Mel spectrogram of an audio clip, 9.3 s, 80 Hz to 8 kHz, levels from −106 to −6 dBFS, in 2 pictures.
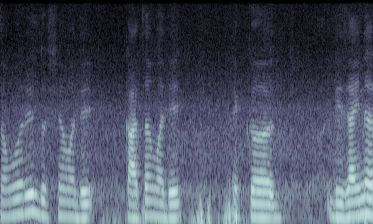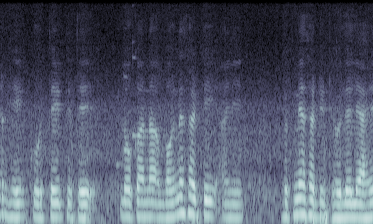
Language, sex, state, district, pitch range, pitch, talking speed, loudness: Marathi, male, Maharashtra, Pune, 135-150 Hz, 140 Hz, 105 wpm, -28 LUFS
